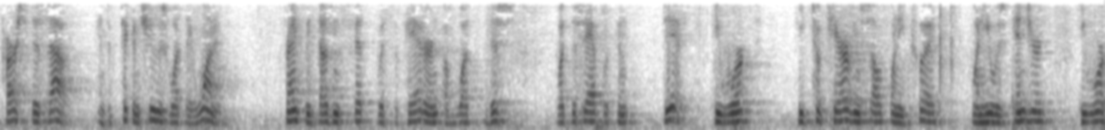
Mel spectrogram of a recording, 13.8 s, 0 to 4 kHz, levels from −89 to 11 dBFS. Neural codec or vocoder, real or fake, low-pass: none; real; 3.6 kHz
